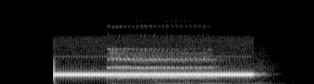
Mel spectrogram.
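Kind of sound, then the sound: signal or alarm, telephone ringing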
